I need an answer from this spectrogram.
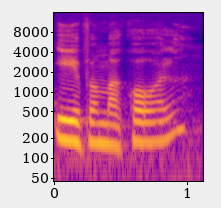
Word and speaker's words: Ava McCall: My name is Ava McCall. Come closer to the mic. Right, Ava or Ava McCall, which is the proper pronunciation of my name.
